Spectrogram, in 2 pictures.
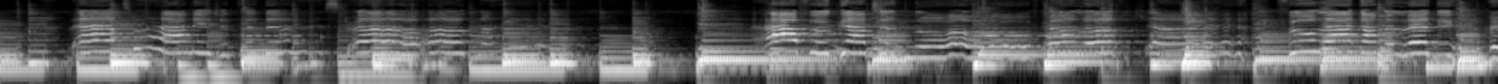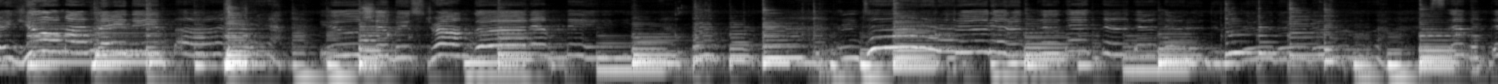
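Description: A woman singing a soulful melody with a live acoustic guitar accompaniment.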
